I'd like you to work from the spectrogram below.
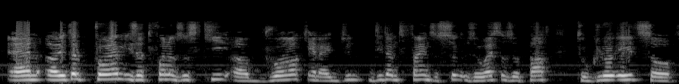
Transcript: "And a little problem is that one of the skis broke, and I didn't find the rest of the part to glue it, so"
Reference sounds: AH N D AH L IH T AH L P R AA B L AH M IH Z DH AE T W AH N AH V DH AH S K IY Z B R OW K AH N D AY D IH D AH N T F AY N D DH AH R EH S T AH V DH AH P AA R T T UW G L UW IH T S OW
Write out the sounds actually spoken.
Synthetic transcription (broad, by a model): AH N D AH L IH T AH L P R AA B L AH M IH Z DH AE T W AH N AH V DH AH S K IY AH B R OW K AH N AY D IH D AH N T F AY N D DH AH W EH S T AH V DH AH P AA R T T UW G L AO IH T S OW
